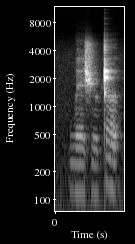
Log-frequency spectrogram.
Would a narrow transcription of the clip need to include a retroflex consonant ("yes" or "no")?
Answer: yes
